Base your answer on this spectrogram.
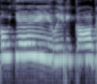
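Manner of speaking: very fake cheer, drawn out and high-pitched. Retelling how someone reacted when gaga came on to perform: imitating a fake cheer. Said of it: "And it's very fake".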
